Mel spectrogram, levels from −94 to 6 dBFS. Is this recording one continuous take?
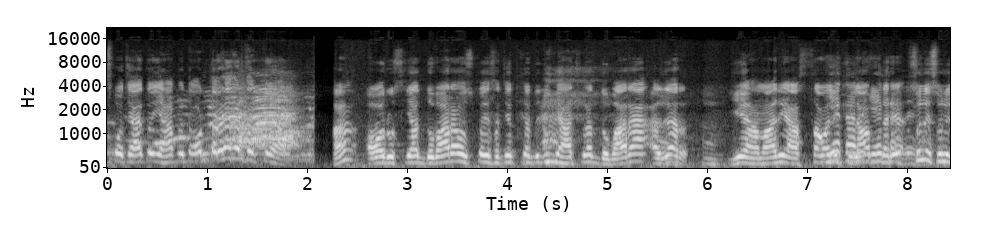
no; 1 cut; at 2.0 s

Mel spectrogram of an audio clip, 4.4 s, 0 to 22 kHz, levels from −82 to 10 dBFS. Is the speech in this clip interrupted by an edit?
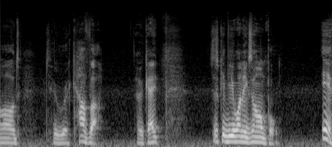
yes; 1 cut; at 2.4 s

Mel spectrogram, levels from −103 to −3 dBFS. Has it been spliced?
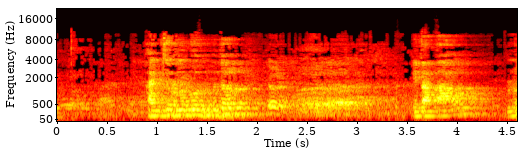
yes; 1 cut; at 3.3 s

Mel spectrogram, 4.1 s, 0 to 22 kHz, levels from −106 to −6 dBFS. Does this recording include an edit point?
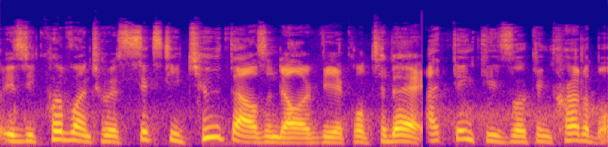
yes; 1 cut; at 2.9 s

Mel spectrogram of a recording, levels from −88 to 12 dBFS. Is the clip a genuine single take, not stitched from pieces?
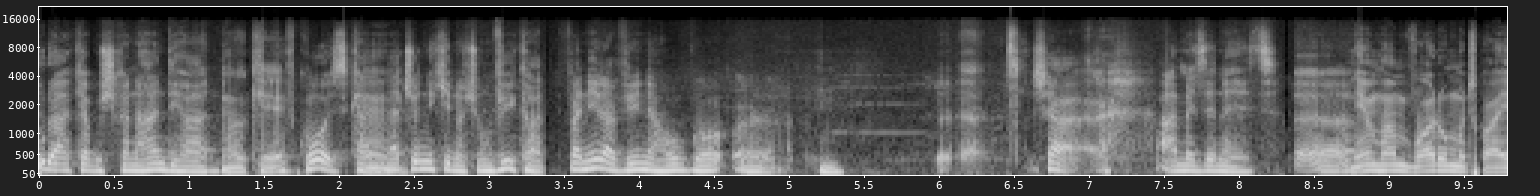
no; 2 cuts; at 3.4 s, 8.2 s

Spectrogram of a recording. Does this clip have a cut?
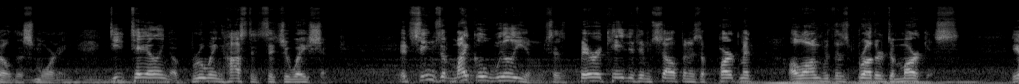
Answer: yes; 1 cut; at 9.1 s

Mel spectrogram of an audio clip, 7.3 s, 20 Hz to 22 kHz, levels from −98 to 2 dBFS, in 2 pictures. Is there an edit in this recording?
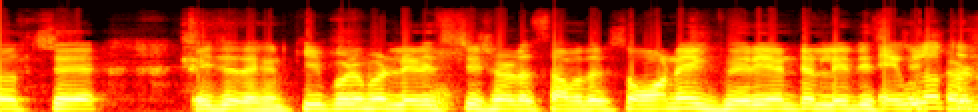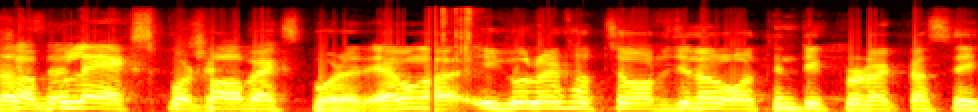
yes; 1 cut; at 5.3 s

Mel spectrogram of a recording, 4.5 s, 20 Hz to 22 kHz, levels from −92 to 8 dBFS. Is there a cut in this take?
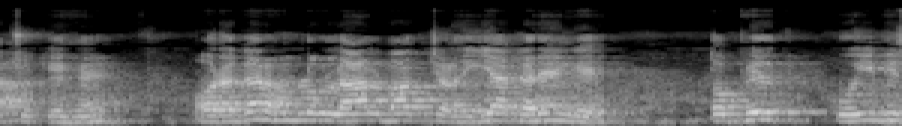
no; 0 cuts

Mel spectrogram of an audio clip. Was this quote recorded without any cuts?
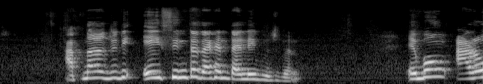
yes; 0 cuts

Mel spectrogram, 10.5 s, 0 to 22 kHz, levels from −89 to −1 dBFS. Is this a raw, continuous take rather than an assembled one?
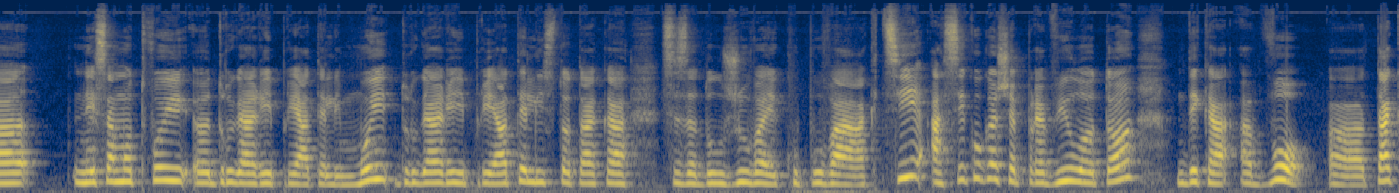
yes; 0 cuts

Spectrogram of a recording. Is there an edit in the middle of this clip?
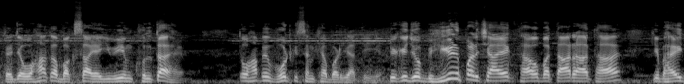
yes; 1 cut; at 3.7 s

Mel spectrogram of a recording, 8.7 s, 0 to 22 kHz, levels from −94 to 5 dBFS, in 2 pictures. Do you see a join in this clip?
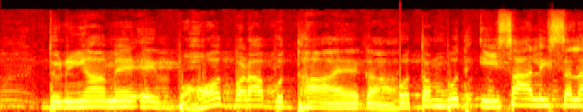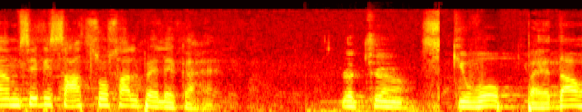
yes; 2 cuts; at 3.0 s, 7.5 s

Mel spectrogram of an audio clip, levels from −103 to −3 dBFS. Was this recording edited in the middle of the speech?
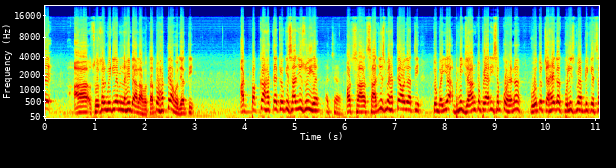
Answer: no; 0 cuts

